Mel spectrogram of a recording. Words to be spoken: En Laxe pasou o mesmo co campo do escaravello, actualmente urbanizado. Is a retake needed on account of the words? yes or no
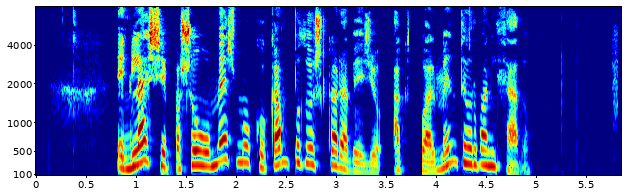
no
